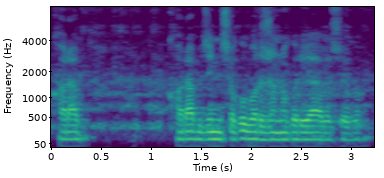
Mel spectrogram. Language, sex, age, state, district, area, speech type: Odia, male, 18-30, Odisha, Rayagada, rural, spontaneous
